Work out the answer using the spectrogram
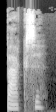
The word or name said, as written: BAKS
